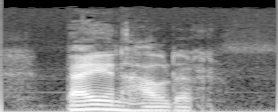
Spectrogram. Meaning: beekeeper
- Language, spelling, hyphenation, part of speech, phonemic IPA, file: Dutch, bijenhouder, bij‧en‧hou‧der, noun, /ˈbɛi̯.ə(n)ˌɦɑu̯.dər/, Nl-bijenhouder.ogg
